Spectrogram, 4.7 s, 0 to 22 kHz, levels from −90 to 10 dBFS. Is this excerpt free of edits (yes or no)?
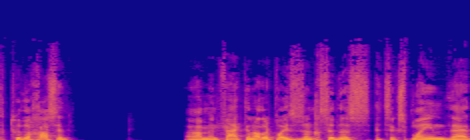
yes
